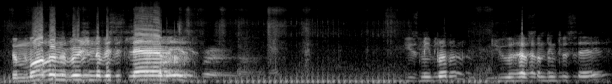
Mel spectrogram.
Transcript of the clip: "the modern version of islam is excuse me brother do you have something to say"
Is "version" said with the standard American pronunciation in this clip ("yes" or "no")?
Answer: yes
